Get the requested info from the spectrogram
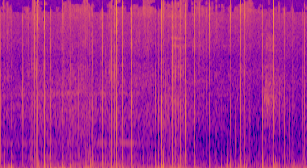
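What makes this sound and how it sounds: Long acrylic nails tap and scratch a flat, soft, flexible eye mask with a pink fabric cover, filled with gel beads, lying on a glass table. A quiet, rapid stream of dull, low-heavy taps and crackly scratches runs throughout, with brief bright clicks and no lingering ring.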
